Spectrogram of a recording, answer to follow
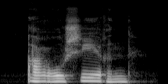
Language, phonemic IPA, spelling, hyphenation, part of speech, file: Dutch, /ɑroːˈzeːrə(n)/, arroseren, ar‧ro‧se‧ren, verb, Nl-arroseren.ogg
- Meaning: 1. to baste (meat), sprinkle (e.g. a cake with icing sugar) 2. to water, irrigate, sprinkle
